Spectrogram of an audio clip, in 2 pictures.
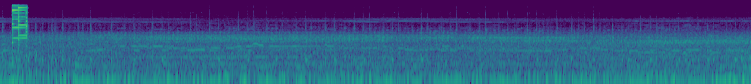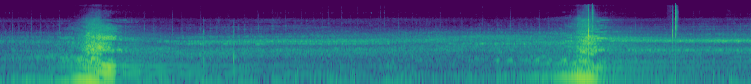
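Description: Motor vehicles passing close by on a road, twice: each one swells up and fades away within about two seconds, once a little past the middle and again near the end, over a steady low background hum.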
